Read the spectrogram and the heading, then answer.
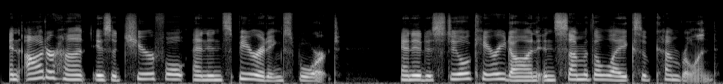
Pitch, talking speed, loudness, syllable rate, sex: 215 Hz, 180 wpm, -17 LUFS, 4.9 syllables/s, female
